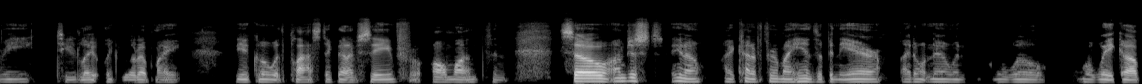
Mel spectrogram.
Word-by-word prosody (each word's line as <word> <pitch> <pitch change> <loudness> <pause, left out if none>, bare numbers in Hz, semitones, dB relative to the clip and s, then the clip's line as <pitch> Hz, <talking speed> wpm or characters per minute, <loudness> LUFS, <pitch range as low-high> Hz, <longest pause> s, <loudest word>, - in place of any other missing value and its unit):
me 115 0 -11 0.2
to, 110 0 -8
like 110 0 -3
like, 115 - -11
load 110 0 -5
up - - -1
my - - -8 0.6
vehicle 115 0 -4
with - - -6
plastic - - -2
that - - -1
I've - - -4
saved 115 +1 0
for - - -10
all 110 0 0
month, 115 0 -3
and 105 -2 -15 0.5
so 140 -1 +10
I'm 145 +3 -1
just, 155 0 +1
you 155 +1 -1
know, 130 -2 0 0.3
I 130 - -5
kind 135 +1 -1
of 120 - -7
throw 135 -1 -3
my 120 -1 -1
hands 130 -1 -2
up 120 - -8
in 115 - -5
the 110 - -4
air, 120 -1 0 0.2
I 120 - -7
don't 120 -1 -7
know 120 -1 -5
when 115 -1 -9 0.3
we 115 - -12
will 110 -2 -8 0.3
we'll 115 -3 -11
wake 110 -2 -1
up. 105 0 +4
115 Hz, 215 wpm, -23 LUFS, 110-125 Hz, 0.6 s, so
